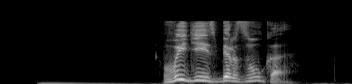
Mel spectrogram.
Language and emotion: Russian, angry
